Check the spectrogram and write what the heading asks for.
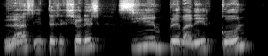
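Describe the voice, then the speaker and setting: A man's voice: high voice, slow pace, warm tone. A young man teaching a class over a video call, explaining patiently and checking in with "¿no?" after each point. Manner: explanatory, repeats "¿no?" and "muy bien". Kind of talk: online class.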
